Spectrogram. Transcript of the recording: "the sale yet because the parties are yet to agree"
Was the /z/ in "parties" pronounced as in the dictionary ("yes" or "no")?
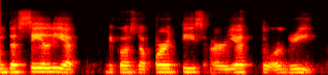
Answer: no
